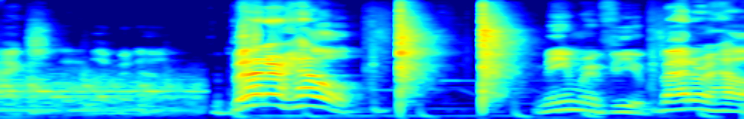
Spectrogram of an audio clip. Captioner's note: clap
